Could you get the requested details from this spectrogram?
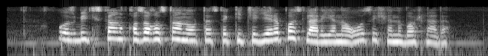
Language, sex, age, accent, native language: Uzbek, female, 19-29, Qashqadaryo, Uzbek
